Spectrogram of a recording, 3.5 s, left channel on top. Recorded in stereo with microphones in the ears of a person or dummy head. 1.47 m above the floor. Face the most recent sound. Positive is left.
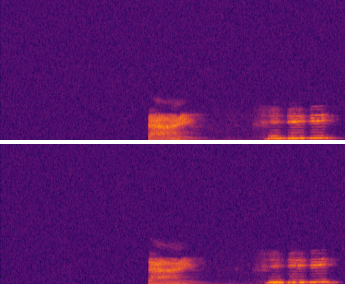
turn(degrees=60)  # may be behind; listen again after turning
